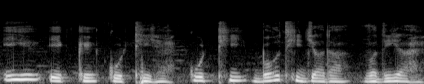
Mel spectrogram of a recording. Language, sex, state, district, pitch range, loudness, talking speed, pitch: Punjabi, male, Punjab, Kapurthala, 140-175 Hz, -13 LUFS, 140 wpm, 155 Hz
